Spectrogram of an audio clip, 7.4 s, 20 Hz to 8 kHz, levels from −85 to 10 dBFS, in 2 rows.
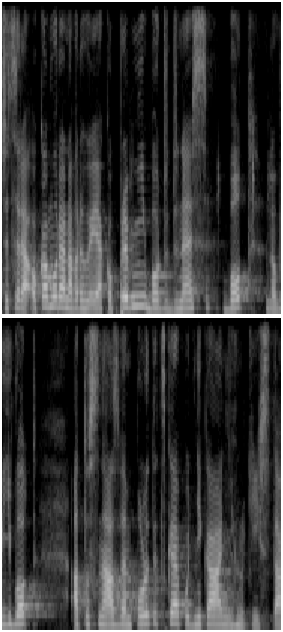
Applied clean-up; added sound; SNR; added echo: neural mask model Resemble Enhance denoiser.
